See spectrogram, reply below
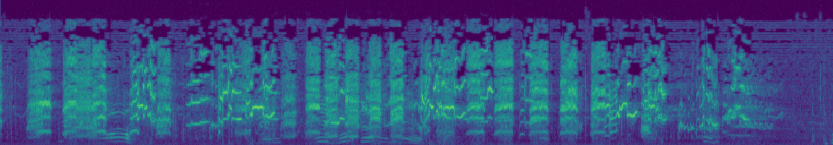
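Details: Hundreds of rainbow lorikeets in a large flock at Lane Cove National Park, Australia, keep up a dense chorus of harsh, rasping screeches and shrill chattering bursts, overlapping almost without pause, with people's voices talking close by.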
